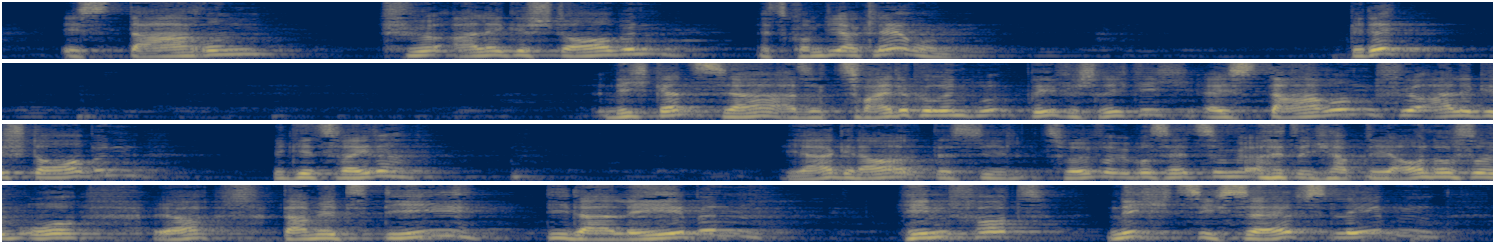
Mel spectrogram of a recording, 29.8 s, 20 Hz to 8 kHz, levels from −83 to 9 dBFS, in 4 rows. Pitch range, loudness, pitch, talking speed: 145-195 Hz, -22 LUFS, 175 Hz, 110 wpm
